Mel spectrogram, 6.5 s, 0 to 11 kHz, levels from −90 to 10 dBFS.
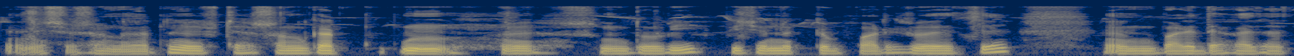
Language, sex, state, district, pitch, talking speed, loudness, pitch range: Bengali, male, Tripura, Unakoti, 110 Hz, 140 wpm, -21 LUFS, 105-115 Hz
